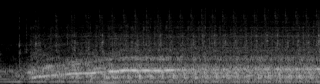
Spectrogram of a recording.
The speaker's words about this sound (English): You're going to line up the edge of the fabric with the edge of the presser foot like this. And we're just gonna start stitching.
